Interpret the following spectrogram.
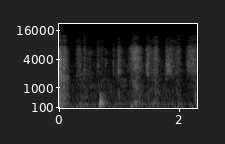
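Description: Near silence, with faint rubbing and a couple of light taps from a lump of soft clay rolled around inside a wooden bowl to round it.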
